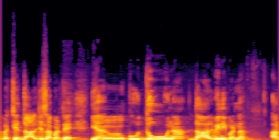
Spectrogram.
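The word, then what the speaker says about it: ينقضون: ایسا محسوس ہوگا آپ کو کہ دال تھوڑا موٹا کر کے پڑھا گیا ہے. دال جو ہے موٹا کیا گیا مگر تلفظ دال سے ہٹ کر ہے. دال کا تلفظ کیا ہے؟ زبان کا سرا اور اوپر کے دانتوں کی جڑوں سے دال ادا ہوتا ہے اور ضاد ادا ہوتا ہے زبان کا بغلی کنارہ یعنی زبان کی کروٹ اور اوپر کی داڑوں کی جڑوں سے.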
